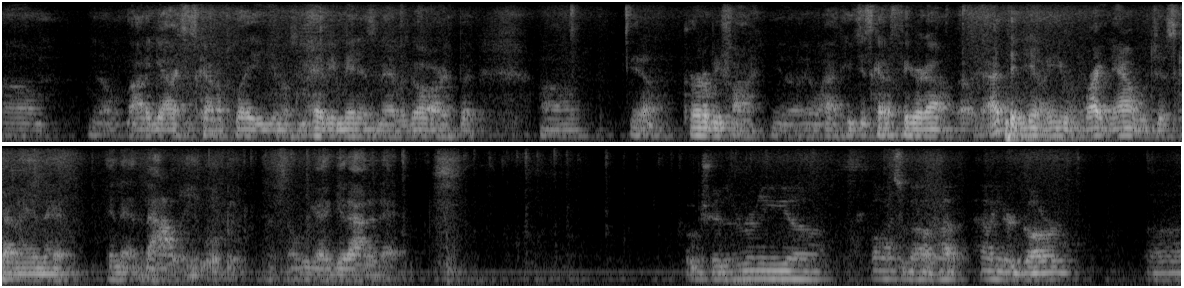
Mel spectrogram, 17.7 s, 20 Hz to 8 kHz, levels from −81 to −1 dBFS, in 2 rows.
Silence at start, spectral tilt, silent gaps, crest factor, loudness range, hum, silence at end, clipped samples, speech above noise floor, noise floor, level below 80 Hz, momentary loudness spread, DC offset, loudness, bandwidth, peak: 0 s; -5 dB/octave; none; 22 dB; 10 LU; none; 0 s; under 0.1%; 27 dB; -61 dBFS; -56 dBFS; 17 LU; under 0.1%; -35 LUFS; 8 kHz; -12 dBFS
